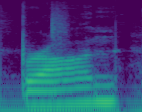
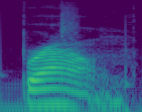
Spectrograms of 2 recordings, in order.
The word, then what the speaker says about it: Braun: season 4 is that even though I'm inclined to say it as Braun and that's usually how I hear other folks say it the characters in the show actually pronounce rer and Gabby's surname as brown so hopefully I can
